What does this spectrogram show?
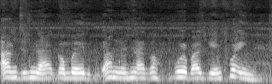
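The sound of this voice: The tone is dark and mellow. This woman's pitch sits in the medium range.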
